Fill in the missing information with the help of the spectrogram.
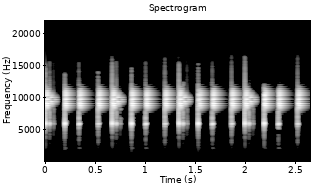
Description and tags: hi hat loop
hat, hi, loop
